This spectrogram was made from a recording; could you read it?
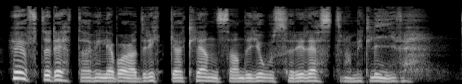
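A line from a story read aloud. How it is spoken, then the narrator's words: Sighed. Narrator (Swedish): suckade Alle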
